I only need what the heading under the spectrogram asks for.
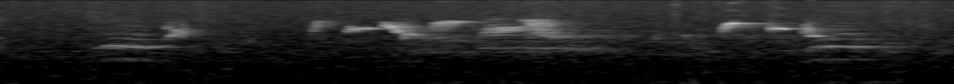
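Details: Red-whiskered bulbul used as a decoy to lure wild birds: short chirpy whistled phrases in bursts around two and four seconds, with faint lower notes and a quiet background.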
